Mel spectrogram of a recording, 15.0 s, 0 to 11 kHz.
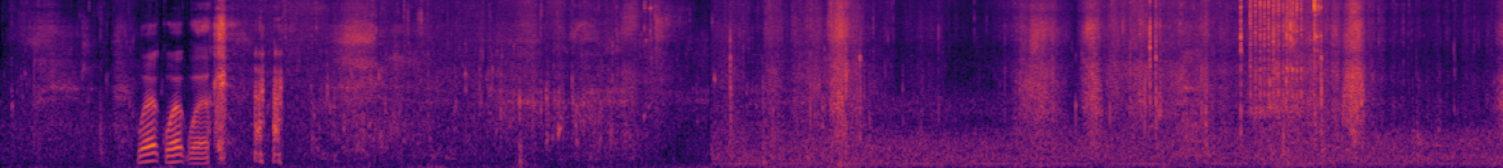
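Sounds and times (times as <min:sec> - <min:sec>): water swish: 0:02.8 - 0:15.0
low steady hum: 0:07.1 - 0:15.0
water washing around kayak: 0:07.1 - 0:15.0.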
